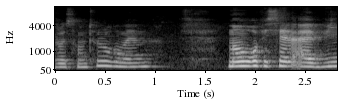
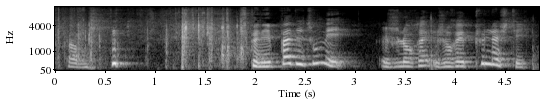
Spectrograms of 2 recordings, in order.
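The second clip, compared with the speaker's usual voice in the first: normal talking voice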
